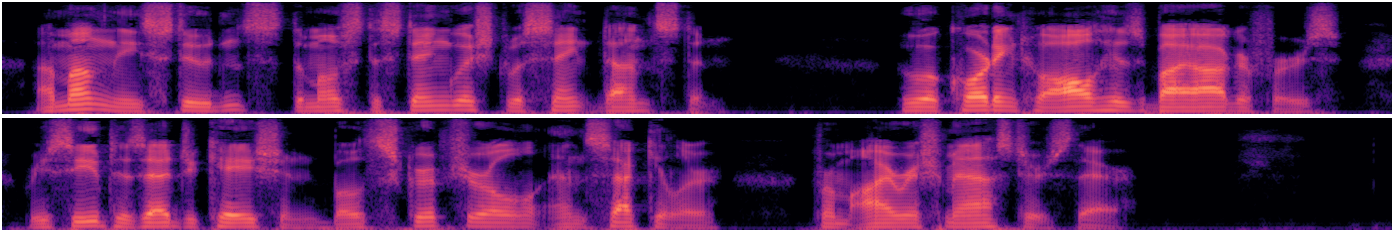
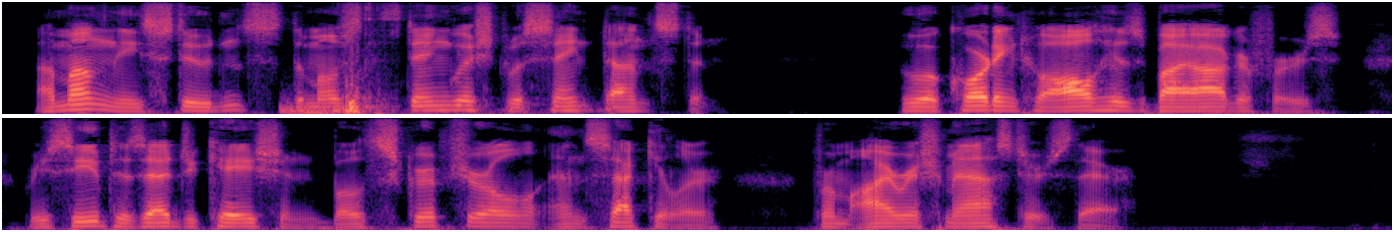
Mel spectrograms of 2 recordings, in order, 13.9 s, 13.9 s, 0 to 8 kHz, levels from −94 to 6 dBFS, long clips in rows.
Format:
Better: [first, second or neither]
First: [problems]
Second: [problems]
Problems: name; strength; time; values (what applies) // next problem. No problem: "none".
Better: first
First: none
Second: noise reduction (neural mask model DeepFilterNet 3)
